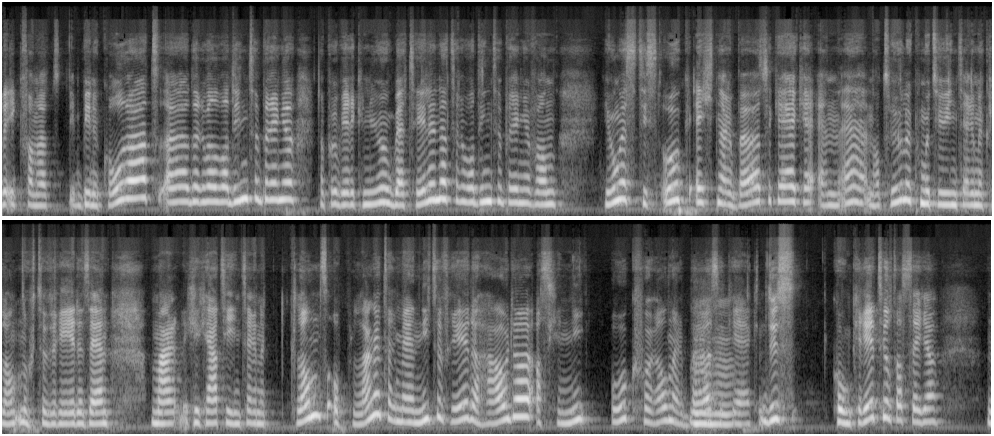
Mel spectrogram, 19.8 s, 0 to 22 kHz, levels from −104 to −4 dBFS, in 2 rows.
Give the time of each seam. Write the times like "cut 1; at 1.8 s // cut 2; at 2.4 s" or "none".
cut 1; at 17.5 s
